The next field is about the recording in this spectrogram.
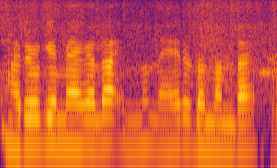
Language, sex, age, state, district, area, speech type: Malayalam, female, 60+, Kerala, Pathanamthitta, rural, spontaneous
